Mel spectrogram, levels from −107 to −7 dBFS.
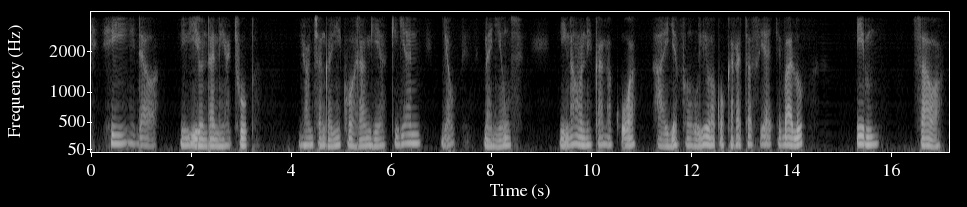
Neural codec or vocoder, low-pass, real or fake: codec, 16 kHz, about 1 kbps, DyCAST, with the encoder's durations; 3.6 kHz; fake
